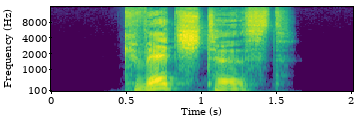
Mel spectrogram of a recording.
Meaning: inflection of quetschen: 1. second-person singular preterite 2. second-person singular subjunctive II
- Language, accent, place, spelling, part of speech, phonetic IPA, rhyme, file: German, Germany, Berlin, quetschtest, verb, [ˈkvɛt͡ʃtəst], -ɛt͡ʃtəst, De-quetschtest.ogg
